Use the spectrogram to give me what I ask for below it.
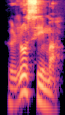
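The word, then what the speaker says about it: رُسِمَ: So we find on the letter Ra a dhamma, which makes ru, the letter sin with a kasra, which makes si, the letter mim with a fatha, which makes ma. So, ra dhamma ru, sin kasra si, mim fatha ma, ru si ma, rusima.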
